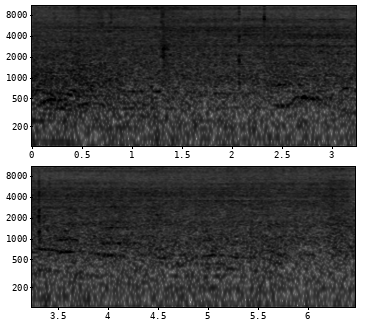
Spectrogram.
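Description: Steady street traffic noise, cars passing, with faint voices of people nearby.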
